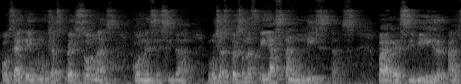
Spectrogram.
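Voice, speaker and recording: A married adult man serving as a lay preacher delivers a Pentecostal-style sermon in a church sanctuary, sharing his personal testimony with impassioned, emotional conviction. His voice is medium-pitched and darkish, picked up by a distant mic in a very echoey church hall.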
